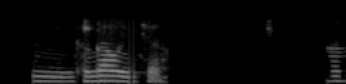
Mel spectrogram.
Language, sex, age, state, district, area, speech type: Manipuri, female, 30-45, Manipur, Imphal East, rural, conversation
